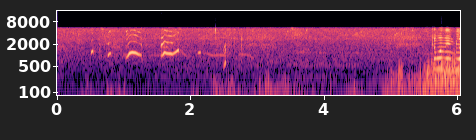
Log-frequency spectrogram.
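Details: Two 39-day-old puppies of an Irish rescue dog exploring a garden for the first time: a few short, squeaky rising-and-falling whines and squeals, then quieter rustling, and a person's voice growing loud at the end.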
